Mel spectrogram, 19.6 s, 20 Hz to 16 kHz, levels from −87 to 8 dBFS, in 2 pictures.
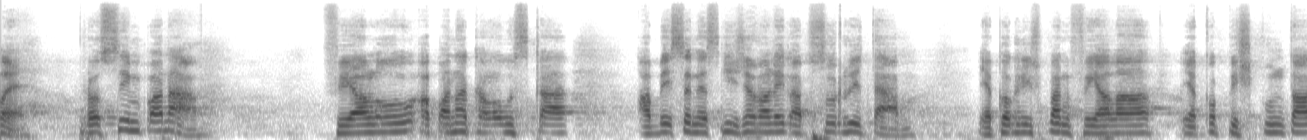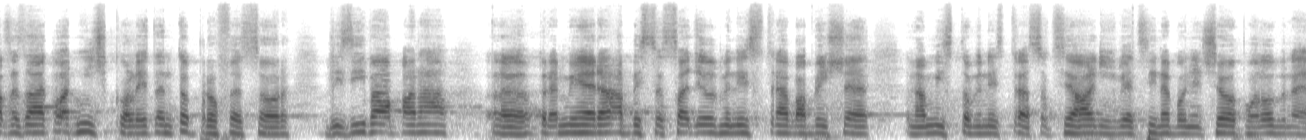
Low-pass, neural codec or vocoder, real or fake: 14.4 kHz; codec, 44.1 kHz, 2.6 kbps, DAC; fake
